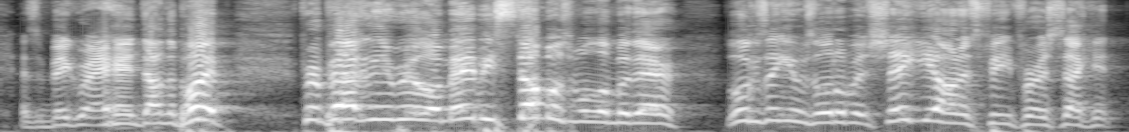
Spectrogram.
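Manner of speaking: loud, high ringside call; excited commentary. Real, not acted. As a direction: yell out the landed shot. Live play-by-play excitement.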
